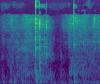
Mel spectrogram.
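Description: A fork clinks against a glass plate.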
